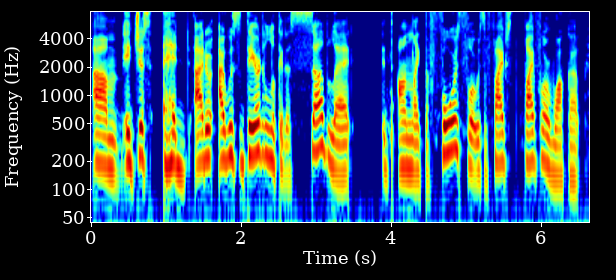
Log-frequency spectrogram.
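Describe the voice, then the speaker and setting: In a very clean recording with a silent background and a dry, close sound with no echo, a woman speaks in a normal speaking voice at a medium pitch and moderate pace, with lively intonation. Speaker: comedian. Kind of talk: casual chat.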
